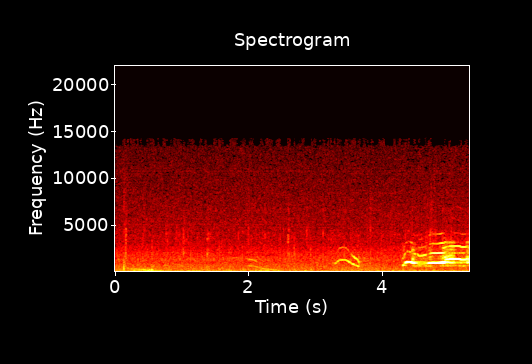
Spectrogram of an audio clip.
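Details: Elk (Cervus elaphus) during rut season in Benezette township, Elk County, Pennsylvania: faint rising and falling whistled tones, then a loud, harmonic-rich high whistle near the end over a low background rumble.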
